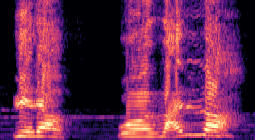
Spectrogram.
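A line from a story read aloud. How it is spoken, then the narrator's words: Loud shout. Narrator (Chinese): 提莫龙……大声喊道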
